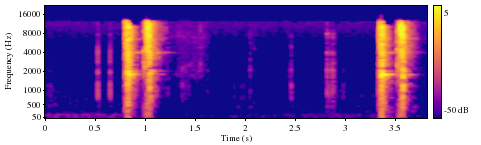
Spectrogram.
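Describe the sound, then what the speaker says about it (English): Pneumatic nail gun fastening brick molding beside a sliding glass door, two pairs of sharp, close snapping shots separated by a quiet stretch with faint clicks. "And we'll just nail it down"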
